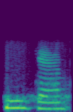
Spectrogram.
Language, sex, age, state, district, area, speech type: Hindi, female, 18-30, Rajasthan, Jodhpur, urban, conversation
